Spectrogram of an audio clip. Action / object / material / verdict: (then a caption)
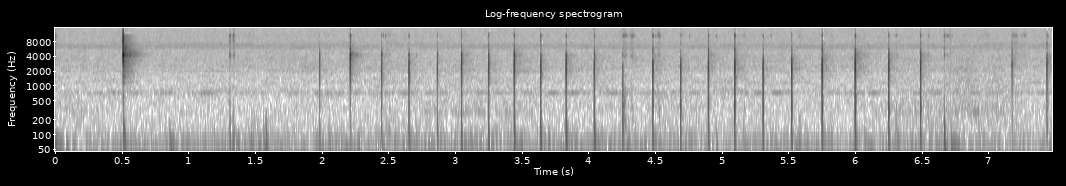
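tap / small wooden mallet and thin wooden stick / wood / none. A toy-sized, light wooden mallet held in one hand taps a thin, solid wooden stick held upright in the other hand. After a sharp first knock and a short pause, a rapid, steady run of light, dry, bright taps follows, each one clipped with almost no ring.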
